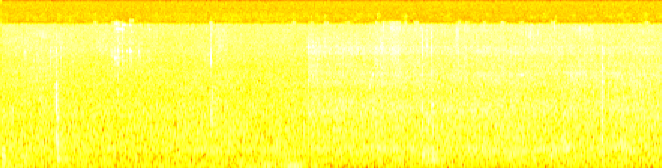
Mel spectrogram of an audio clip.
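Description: Faint buzzing of honeybees around open hive frames, with a few soft knocks.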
